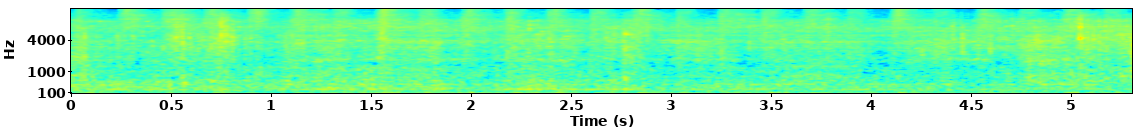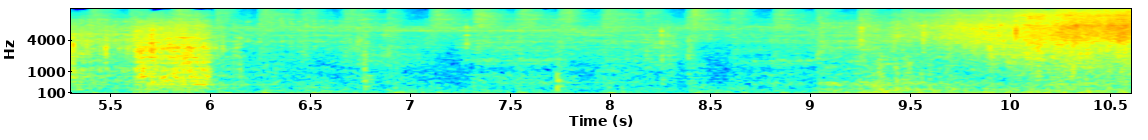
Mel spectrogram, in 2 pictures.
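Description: Mountain bike riding noise on a helmet- or bike-mounted action camera: knobby tyres rolling over a dirt trail under a steady low rumble of wind on the microphone. There is a loud, short brushing burst just before six seconds in, and a louder hiss near the end as the bike pushes through tall reeds.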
